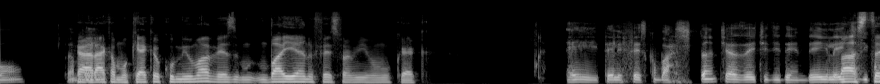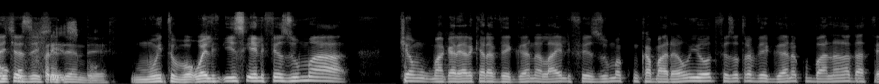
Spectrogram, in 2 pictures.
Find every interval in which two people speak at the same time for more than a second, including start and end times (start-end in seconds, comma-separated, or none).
8.4-9.8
